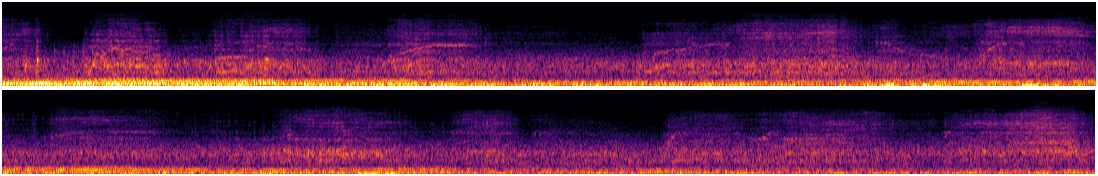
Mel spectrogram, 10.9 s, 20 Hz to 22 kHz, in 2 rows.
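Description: Kyosho MP9e electric 1/8-scale RC buggy running around a dirt off-road track. Its motor hum grows gradually quieter over the few seconds as the car moves away.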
